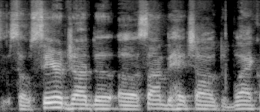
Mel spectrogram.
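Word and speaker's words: Cere Junda: Sir Junda. It's C-E-R-E. J-U-N-D-A. Yeah, I spelled it right. I just didn't know how to pronounce it. So Sarah Janda, Sonic the Hedgehog, the Black Ranger, the Mandalorian, Kick-Ass, Kratos, Mario.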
